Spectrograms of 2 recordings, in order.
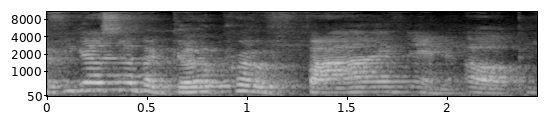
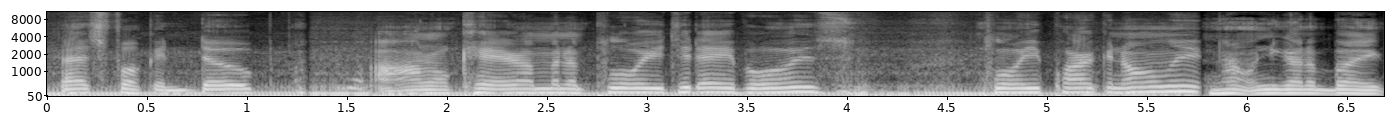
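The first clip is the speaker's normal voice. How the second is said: inside a helmet; 14 dB louder than usual. Real, not acted. Riding moto vlog in helmet mic.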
